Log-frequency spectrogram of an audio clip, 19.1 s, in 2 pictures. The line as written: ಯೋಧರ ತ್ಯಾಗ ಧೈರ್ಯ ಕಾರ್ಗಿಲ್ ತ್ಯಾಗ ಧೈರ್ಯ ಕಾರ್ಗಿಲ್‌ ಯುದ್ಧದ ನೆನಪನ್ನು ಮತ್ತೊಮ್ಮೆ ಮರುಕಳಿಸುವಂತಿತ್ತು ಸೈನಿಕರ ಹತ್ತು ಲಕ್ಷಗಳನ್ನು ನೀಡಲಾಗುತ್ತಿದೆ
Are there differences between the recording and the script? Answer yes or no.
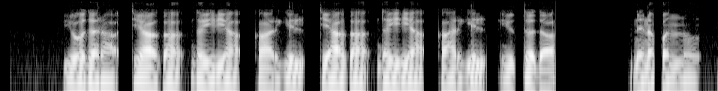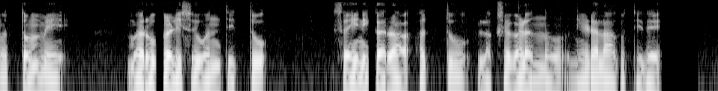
no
